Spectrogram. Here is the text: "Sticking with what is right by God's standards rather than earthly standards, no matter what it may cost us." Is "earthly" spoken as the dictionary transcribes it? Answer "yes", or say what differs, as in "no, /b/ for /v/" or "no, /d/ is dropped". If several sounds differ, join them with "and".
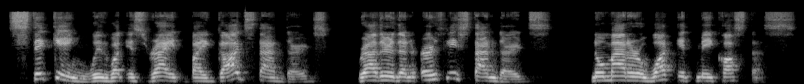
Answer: yes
